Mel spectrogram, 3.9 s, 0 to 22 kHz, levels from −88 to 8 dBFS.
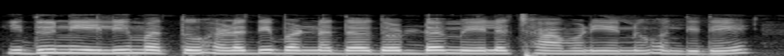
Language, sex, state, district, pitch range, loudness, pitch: Kannada, female, Karnataka, Bidar, 205-220 Hz, -13 LUFS, 210 Hz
